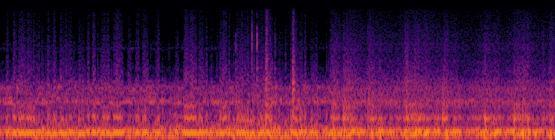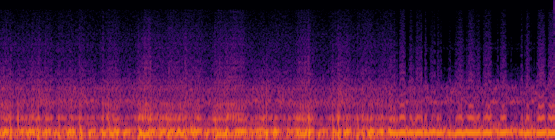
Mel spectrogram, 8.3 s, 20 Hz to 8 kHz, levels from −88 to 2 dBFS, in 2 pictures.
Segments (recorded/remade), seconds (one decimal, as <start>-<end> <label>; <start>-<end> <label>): 0.0-2.5 recorded; 2.5-7.1 remade; 7.1-8.3 recorded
